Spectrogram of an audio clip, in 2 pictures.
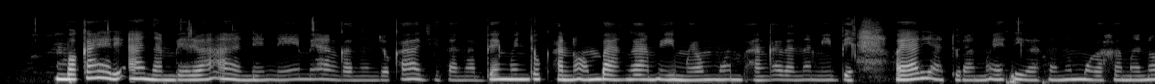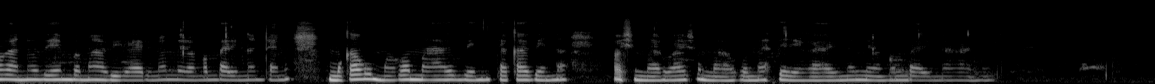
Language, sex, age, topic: Oshiwambo, female, 18-24, finance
